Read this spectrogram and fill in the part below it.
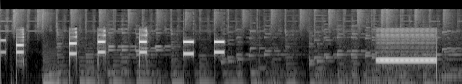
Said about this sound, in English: Call him back right now. Okay. And we're dialing.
